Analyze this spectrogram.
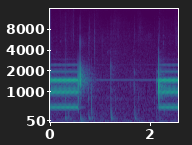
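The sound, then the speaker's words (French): Telephone dialing for a call: a steady multi-tone signal breaks off into a few soft, sharp clicks, then the tone returns, loud and even. “prends mon téléphone, appelle ta fille”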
